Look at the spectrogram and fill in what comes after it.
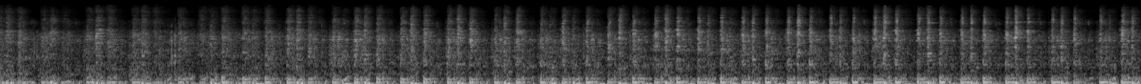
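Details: Harley-Davidson Ironhead after pushrod adjustment and primary drain: it took a few kicks from cold, then settles into an even, loping V-twin idle with a solid thump and no ticks or knocks. Healthy.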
